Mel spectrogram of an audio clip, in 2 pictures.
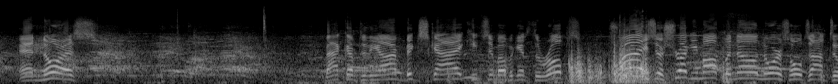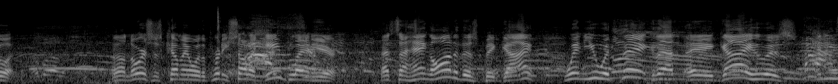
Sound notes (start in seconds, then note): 0.0 crowd chatter; 2.0 crowd chatter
